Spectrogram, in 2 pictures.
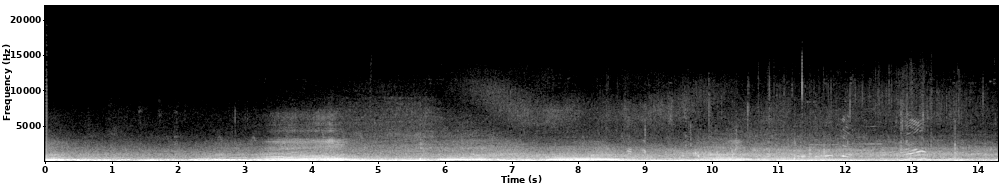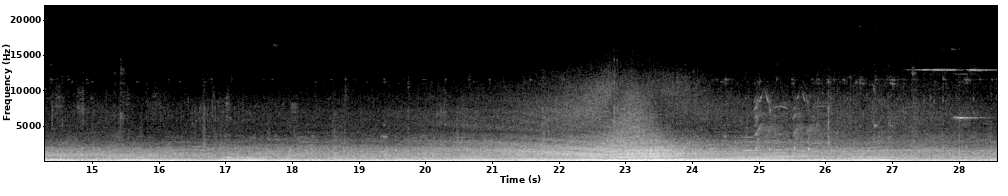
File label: Facing Cathedral at Beatty and Richards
